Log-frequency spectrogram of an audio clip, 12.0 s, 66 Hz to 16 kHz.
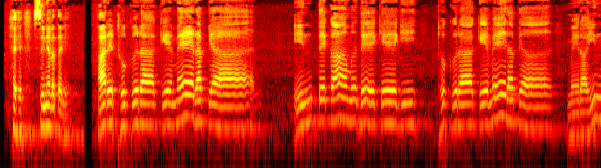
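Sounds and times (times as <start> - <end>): person singing unaccompanied: 2.0 - 5.3, 5.9 - 12.0.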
